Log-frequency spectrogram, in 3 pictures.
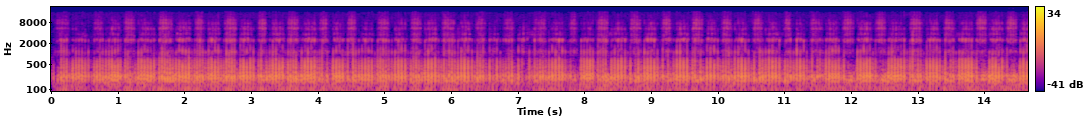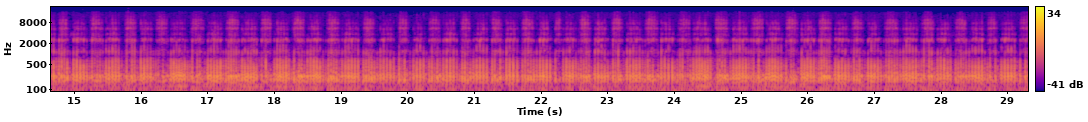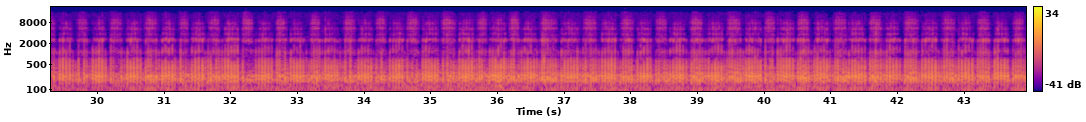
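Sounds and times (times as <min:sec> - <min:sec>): cat purring: 0:00.0 - 0:43.9.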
